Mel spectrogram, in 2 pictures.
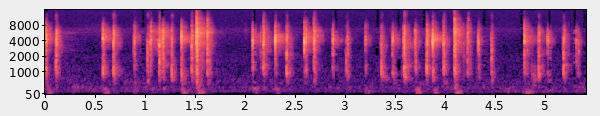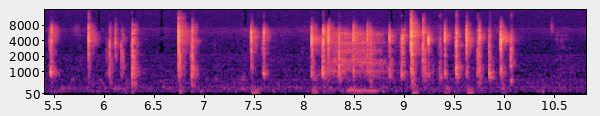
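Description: Rapid typing on a computer keyboard while entering commands to compile Minecraft server source files, with dense bursts of clicking keystrokes separated by brief pauses, close and clear with no talking.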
